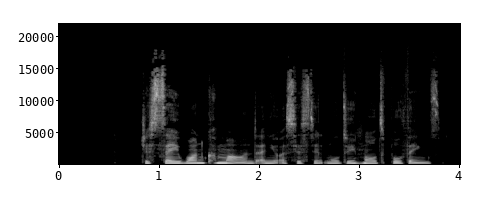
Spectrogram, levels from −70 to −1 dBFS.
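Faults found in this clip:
No audible faults found in this speech recording; nothing to attribute to capture, transport or playback.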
